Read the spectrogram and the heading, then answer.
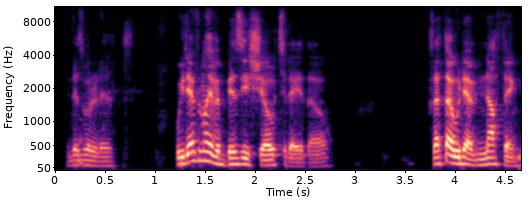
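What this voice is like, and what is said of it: Sick-sounding voice. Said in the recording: “I'm feeling a little sick... Weeks of sickness. You probably can hear it in my voice.”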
